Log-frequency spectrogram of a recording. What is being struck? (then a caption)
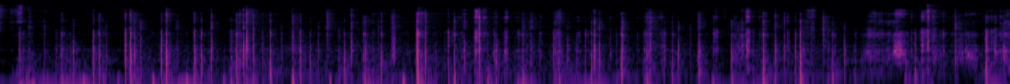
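Thin bamboo board. A thin solid bamboo board, held level in both hands, is tapped and scratched across its front face with fingertips and nails. A fast, continuous run of short, dry clicks and taps is heard, with brief scratchy rustles mixed in and a steady low hum underneath. Each tap dies away almost at once.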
